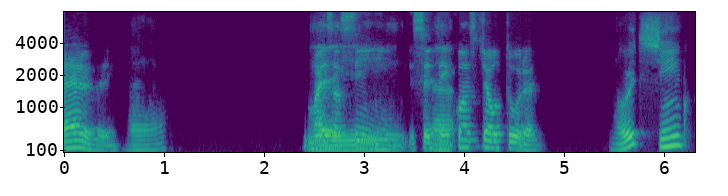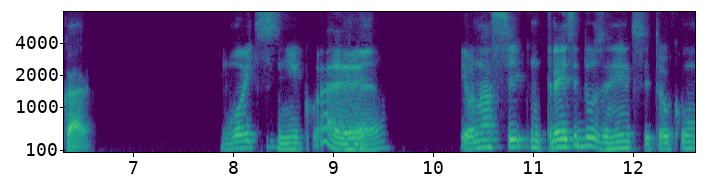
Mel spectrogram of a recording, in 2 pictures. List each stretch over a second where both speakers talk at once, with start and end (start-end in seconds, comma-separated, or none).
2.5-3.9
